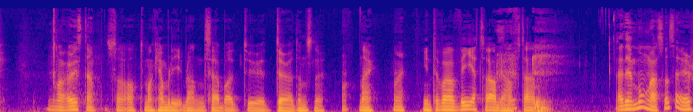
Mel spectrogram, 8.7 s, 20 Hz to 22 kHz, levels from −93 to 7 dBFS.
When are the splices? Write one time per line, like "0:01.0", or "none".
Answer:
0:01.7
0:04.3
